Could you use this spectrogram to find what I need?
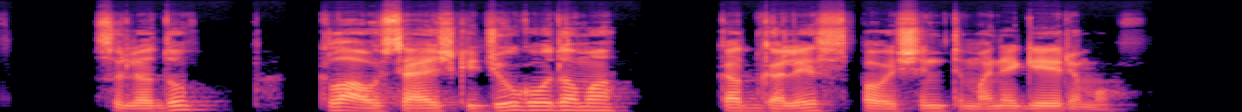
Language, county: Lithuanian, Šiauliai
